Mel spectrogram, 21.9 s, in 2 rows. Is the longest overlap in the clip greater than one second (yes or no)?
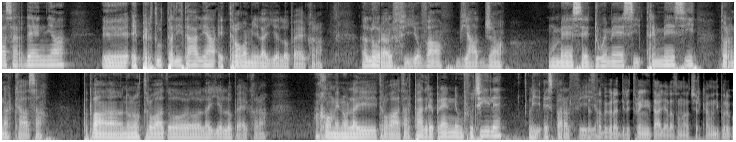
no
